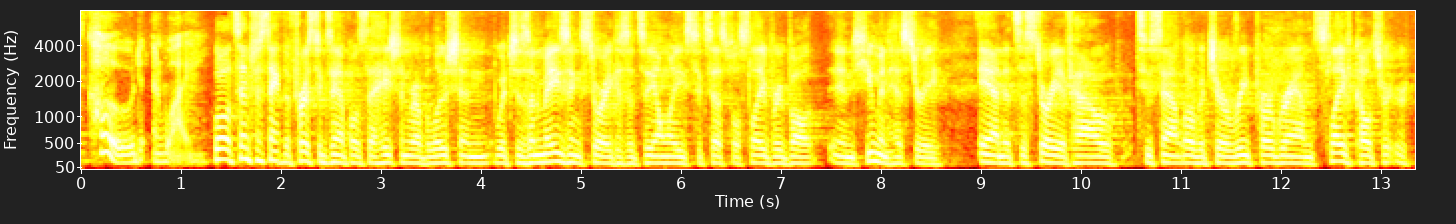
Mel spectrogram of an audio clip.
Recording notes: Which was recorded at the Computer History Museum in a live event, before the pandemic.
